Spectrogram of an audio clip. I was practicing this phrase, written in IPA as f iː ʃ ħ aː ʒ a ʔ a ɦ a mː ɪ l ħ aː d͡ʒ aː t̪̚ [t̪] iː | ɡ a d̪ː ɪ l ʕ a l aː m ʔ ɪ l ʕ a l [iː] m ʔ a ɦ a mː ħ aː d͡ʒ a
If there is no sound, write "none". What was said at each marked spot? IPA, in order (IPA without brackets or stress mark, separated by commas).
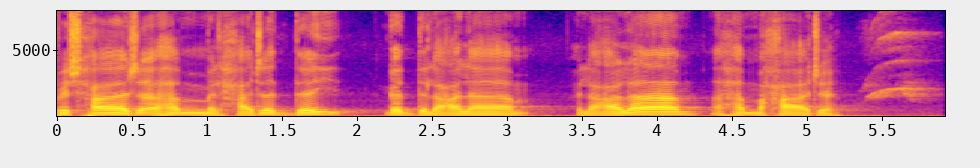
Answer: d̪, aː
